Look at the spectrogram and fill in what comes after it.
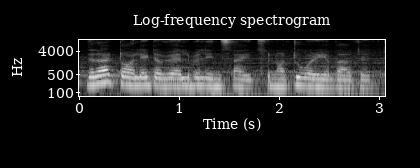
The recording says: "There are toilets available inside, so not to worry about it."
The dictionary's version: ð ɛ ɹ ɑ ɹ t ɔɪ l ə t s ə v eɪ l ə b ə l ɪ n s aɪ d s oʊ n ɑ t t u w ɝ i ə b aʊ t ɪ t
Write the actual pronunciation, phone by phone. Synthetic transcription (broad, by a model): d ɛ ɹ ɑ ɹ t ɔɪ l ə t ə v eɪ l ə b ə l ɪ n s aɪ d s oʊ n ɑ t t u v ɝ i ə b aʊ t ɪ t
